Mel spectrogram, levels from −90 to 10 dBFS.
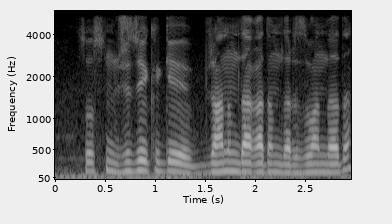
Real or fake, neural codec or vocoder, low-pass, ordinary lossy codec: real; none; 5.4 kHz; none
